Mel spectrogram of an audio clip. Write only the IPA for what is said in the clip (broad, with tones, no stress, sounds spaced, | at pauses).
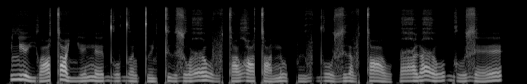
lʲ ɛ˥˩ j o˨˥ tˤ ʊ˥˩ ʎ e˨˥ n ɛ˨˥ d̪ o˨˥ d̪ ʌ˨ l t̪ ɨ˨˩˦ lʲ t ɨ˨˩˦ z o˨˥ ʕ o˥˩ v tˤ ɛ˨˥ ʁʷ e˨˥ tˤ o˨ n ʊ˥˩ p ɨ˨˩˦ v d̪ o˥˩ z ɨ˥˩ v tˤ o˥˩ | ʕ ɨ˨˥ ʕ o˨˥ ɡ ʊ˨˩˦ z ɛ˨˥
